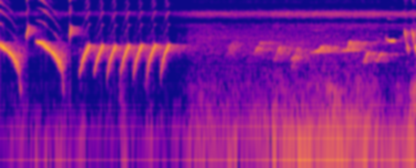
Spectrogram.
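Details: Canary singing as a training model for young canaries: a few falling whistles, then a quick series of seven sweeping notes, followed by soft, faint warbling against low background hum.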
